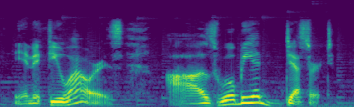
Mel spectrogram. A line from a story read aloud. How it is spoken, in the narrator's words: said the chief of the Whimsies with an evil laugh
